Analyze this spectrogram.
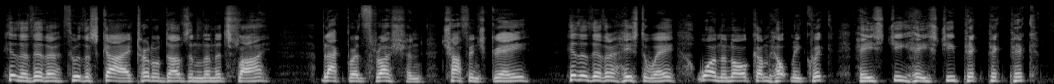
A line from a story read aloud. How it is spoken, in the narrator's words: the little maiden ran out at the back door into the garden and cried out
